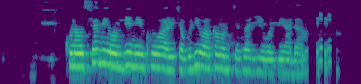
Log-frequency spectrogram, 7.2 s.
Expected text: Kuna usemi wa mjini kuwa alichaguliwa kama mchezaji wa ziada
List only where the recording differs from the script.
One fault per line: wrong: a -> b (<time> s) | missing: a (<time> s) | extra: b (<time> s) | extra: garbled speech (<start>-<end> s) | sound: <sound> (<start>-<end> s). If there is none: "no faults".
sound: laugh (6.3-6.6 s)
